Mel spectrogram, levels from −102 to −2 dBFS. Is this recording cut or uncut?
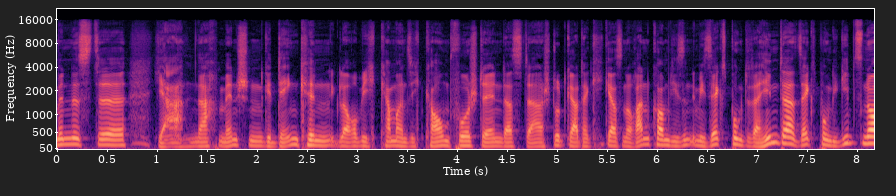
uncut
